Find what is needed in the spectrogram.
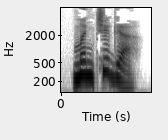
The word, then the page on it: mencegah: Indonesian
